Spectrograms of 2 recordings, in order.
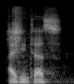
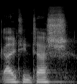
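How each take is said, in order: First: The name is said with a German accent. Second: The name is said with a Turkish pronunciation. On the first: "with a more German accent" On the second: "Turkish, so it might be like Altintash"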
